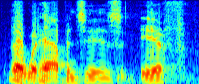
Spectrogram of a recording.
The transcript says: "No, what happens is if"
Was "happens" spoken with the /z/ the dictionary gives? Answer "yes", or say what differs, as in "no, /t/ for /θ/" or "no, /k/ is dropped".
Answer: yes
